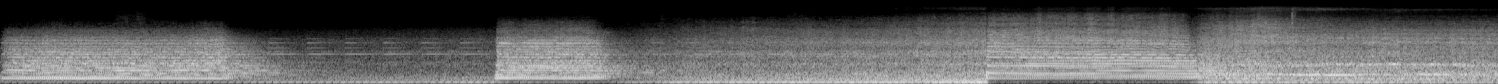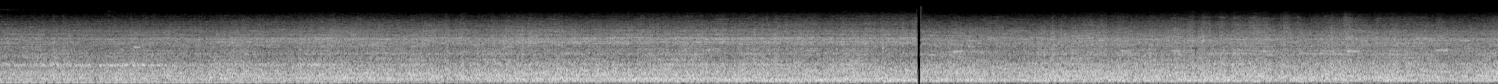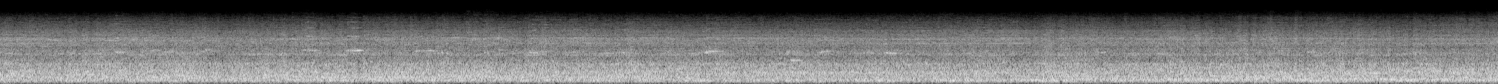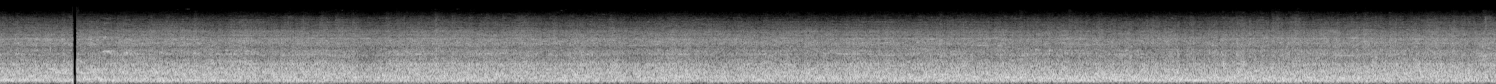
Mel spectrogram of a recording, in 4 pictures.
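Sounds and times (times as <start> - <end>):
freight train horn: 0.0 - 3.5, 4.7 - 8.4, 9.4 - 19.8
rumble and clack of train cars: 0.0 - 59.9.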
